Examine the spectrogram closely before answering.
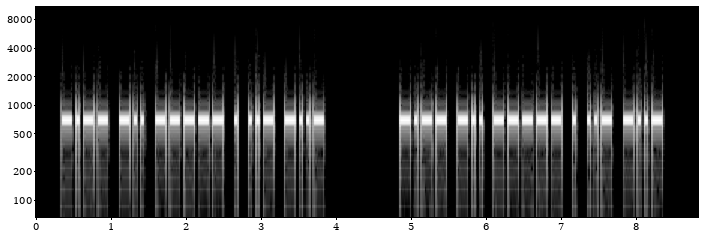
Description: Morse code, heard as a keyed tone, about 25 wpm, 690 Hz. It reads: YD0EUX YD0EUX
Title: DXCC-100 Call Signs - 6 Characters - Repeated 3x - 25wpm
